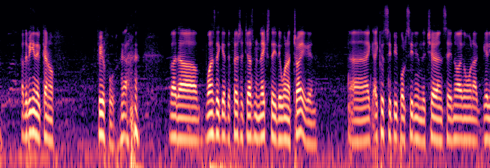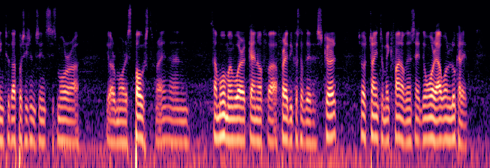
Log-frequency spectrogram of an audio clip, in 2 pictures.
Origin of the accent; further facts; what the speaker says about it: Spain; English is a second language; and I'm from Spain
